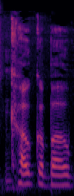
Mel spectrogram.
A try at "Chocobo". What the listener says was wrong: You say Kokobo? You know, there's an H there, right? That's not true.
